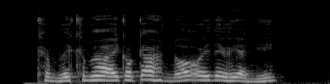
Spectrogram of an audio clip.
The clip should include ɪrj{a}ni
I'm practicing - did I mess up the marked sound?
yes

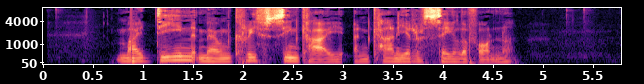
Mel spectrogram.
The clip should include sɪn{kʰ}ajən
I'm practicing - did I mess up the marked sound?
no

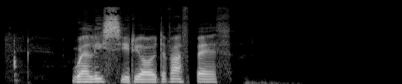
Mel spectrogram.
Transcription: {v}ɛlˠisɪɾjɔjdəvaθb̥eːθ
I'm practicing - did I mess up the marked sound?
yes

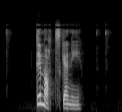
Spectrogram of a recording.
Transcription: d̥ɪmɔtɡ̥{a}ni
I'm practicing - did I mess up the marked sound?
yes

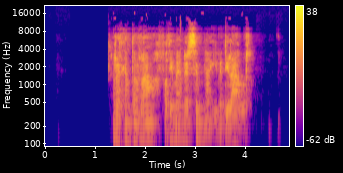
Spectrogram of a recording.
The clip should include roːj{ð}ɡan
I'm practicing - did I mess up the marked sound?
no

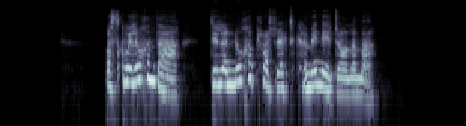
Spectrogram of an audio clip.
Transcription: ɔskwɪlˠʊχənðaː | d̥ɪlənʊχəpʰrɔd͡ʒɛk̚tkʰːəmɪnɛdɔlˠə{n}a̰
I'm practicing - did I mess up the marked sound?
yes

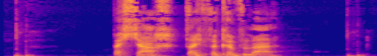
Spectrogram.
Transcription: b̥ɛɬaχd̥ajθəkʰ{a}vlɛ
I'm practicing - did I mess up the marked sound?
yes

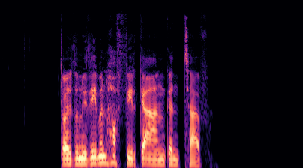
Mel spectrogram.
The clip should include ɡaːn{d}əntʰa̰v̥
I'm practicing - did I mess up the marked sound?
yes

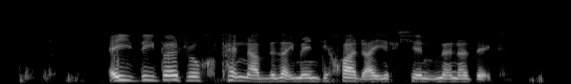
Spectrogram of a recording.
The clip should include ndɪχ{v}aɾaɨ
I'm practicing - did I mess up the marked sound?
yes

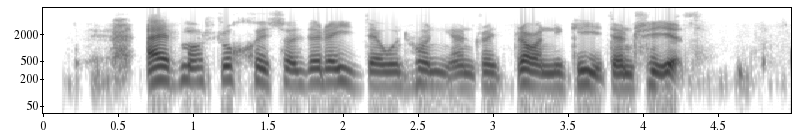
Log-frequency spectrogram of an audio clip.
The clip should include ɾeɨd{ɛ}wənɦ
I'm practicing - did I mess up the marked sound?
no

